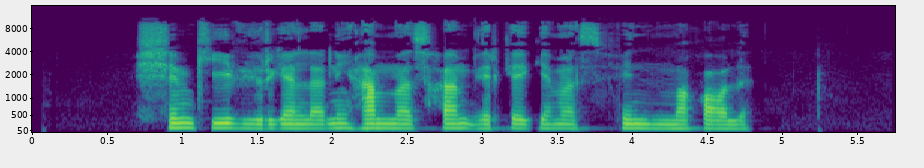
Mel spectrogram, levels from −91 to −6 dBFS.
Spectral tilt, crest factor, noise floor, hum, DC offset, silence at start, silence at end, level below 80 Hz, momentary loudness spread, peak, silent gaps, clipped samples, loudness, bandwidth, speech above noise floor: -5 dB/octave; 24 dB; -74 dBFS; none; under 0.1%; 0.7 s; 0.95 s; -66 dBFS; 7 LU; -2 dBFS; none; under 0.1%; -25 LUFS; 10.5 kHz; 50 dB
